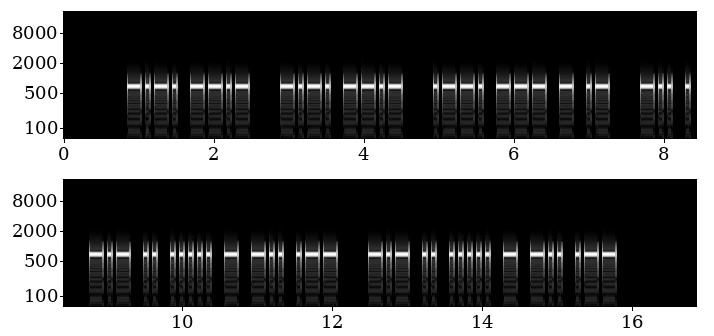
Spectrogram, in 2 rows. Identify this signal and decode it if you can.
Morse code, heard as a keyed tone, about 21 wpm, 700 Hz. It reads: CQ CQ POTA DE KI5TDW KI5TDW
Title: POTA QSO Practice - 20wpm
